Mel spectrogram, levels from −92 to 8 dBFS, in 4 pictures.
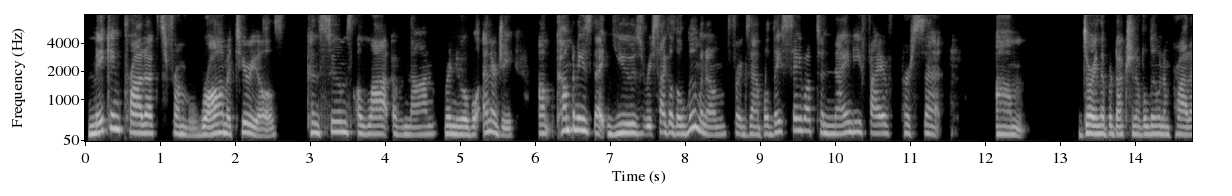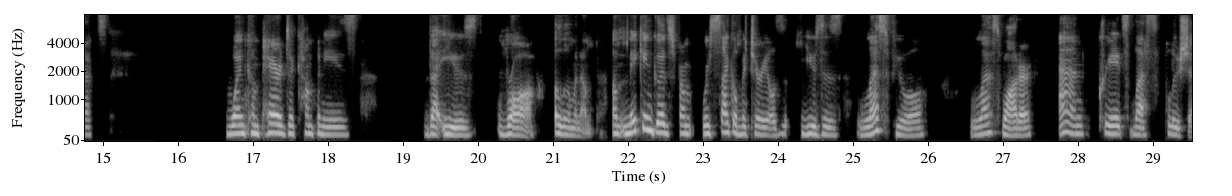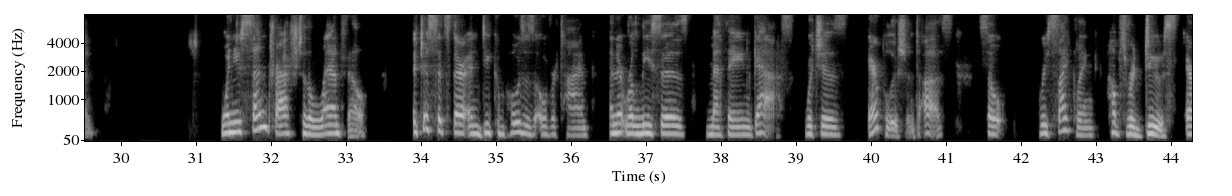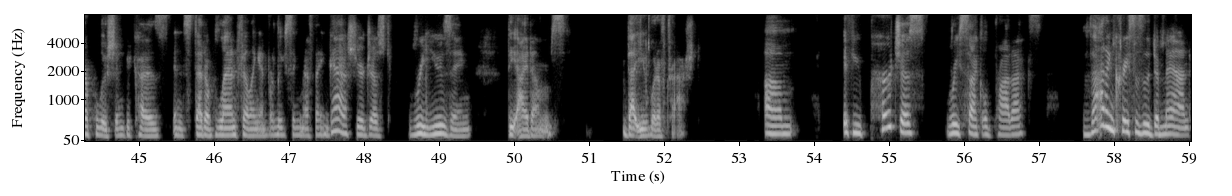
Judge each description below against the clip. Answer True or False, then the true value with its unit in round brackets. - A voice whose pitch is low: False (195 Hz)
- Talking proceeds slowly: True (115 wpm)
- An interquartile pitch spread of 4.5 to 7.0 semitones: False (3.3 semitones)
